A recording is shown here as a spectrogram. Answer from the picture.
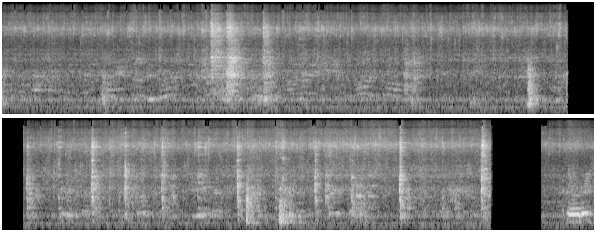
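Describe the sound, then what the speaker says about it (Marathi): Tomatoes and slit green chillies are sautéed in a pan for an okra bhaji, making a continuous close sizzle with repeated scraping stirs. Two brief silent gaps break the sound, and faint voices may sit underneath. "टोमॅटो छान नरम होईपर्यंत परतून घेते।"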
